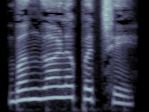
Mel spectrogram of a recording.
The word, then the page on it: ಬಂಗಾಳಪಚ್ಚೆ: bangāła pacce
